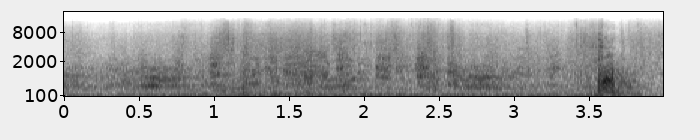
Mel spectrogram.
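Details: Several dogs playing in a shelter yard at Pima Animal Care Center, Arizona; a steady run of short, scattered barks and yips throughout, ending in one loud sharp bark, with busy background noise.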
